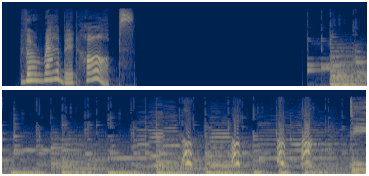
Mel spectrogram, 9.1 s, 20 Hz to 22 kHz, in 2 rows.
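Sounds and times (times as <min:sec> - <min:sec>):
speech: 0:00.2 - 0:01.6, 0:08.9 - 0:09.1
bright bouncy musical backing with tinkling tones: 0:03.8 - 0:09.1
dog barking: 0:06.8 - 0:08.5.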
